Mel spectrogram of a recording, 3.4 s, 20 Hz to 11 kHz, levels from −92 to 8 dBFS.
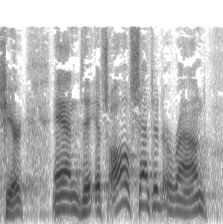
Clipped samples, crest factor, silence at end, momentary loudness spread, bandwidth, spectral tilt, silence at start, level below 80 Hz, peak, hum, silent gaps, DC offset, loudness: under 0.1%; 16 dB; 0.25 s; 6 LU; 8 kHz; -4.5 dB/octave; 0 s; -68 dBFS; -6 dBFS; none; none; under 0.1%; -21 LUFS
